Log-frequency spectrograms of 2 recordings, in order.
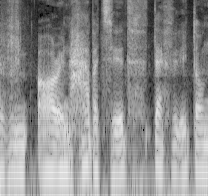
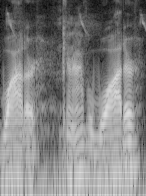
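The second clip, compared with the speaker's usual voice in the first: water in an American accent; 3 dB quieter than usual. Traveler showing how they have to ask for water, in an American accent. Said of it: "Literally saying it in an American accent".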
